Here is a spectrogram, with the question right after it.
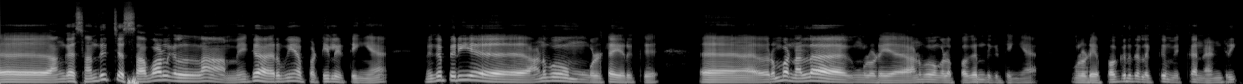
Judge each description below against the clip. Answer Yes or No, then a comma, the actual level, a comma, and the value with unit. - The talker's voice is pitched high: No, low, 115 Hz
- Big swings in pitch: Yes, wide, 6.2 semitones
